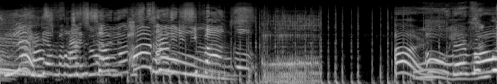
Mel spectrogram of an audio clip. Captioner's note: snorts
